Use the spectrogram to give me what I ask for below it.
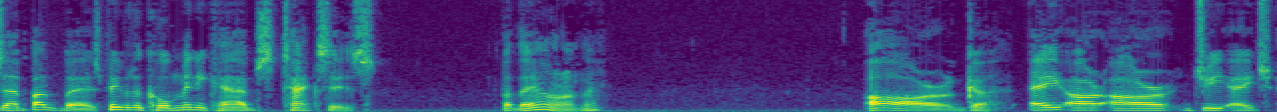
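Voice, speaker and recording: A man's voice: mid-range voice, a bit bright, dry recording. A man hosting a radio phone-in, reading texts and talking to callers with dry sarcasm. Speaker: radio talk show host. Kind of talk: late-night radio phone-in. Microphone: studio mic.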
